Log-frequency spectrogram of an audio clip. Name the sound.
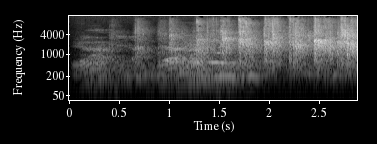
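audience cheering and clapping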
